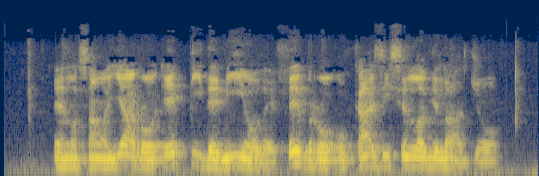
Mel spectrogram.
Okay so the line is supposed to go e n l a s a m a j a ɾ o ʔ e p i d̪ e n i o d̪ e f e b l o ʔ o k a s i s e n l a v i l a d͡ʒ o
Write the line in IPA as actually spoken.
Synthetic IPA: e n l a s a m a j a ɾ o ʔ e p i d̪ e m i o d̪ e f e b ɾ o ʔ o k a z i s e n l a v i l a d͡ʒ o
